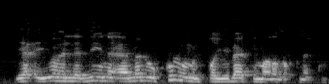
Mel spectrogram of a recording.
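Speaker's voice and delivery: plain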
